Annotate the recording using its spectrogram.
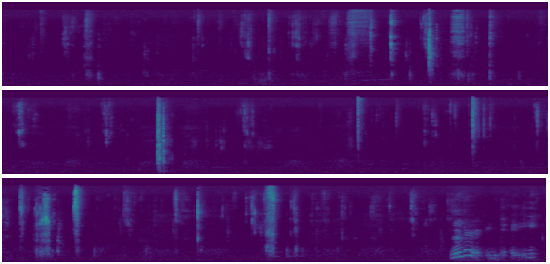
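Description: Eating shellfish from a seafood boil: shells cracked and picked apart by hand, with chewing. A scatter of sharp cracks and clicks, the loudest a few seconds apart in the middle and latter half.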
